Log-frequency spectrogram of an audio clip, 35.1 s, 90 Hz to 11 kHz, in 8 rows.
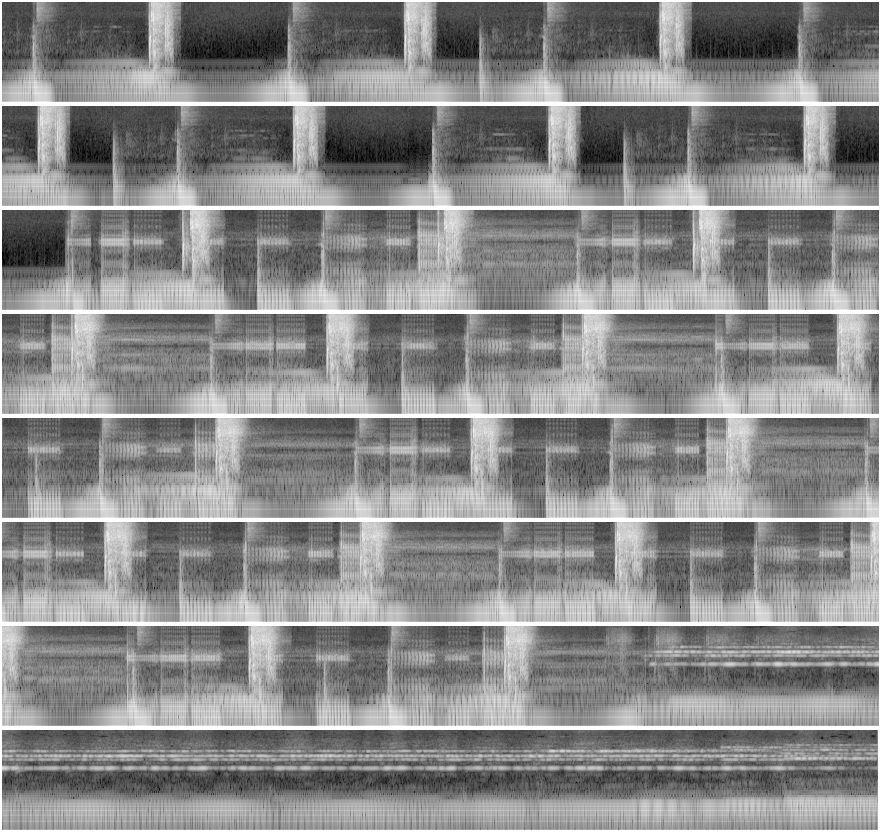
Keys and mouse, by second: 4.8 alt+click, 6.7 double click, 12.9 alt+click, 14.9 alt+l, 15.1 ctrl+click, 18.6 alt+click, 22.7 double click, 25.7-26.9 typing, 28.2-28.9 typing, 28.7 alt+click.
